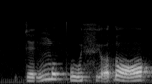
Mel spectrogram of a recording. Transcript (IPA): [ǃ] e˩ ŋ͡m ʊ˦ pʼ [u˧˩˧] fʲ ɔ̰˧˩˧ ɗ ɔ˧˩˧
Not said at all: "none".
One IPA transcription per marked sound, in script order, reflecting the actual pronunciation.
k, u˧˩˧

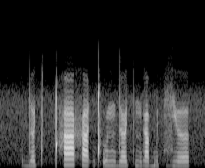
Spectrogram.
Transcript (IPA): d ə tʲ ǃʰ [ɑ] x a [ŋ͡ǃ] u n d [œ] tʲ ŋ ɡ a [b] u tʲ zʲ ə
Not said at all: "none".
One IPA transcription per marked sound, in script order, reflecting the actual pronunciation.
a, ǃʼ, œ, b

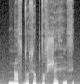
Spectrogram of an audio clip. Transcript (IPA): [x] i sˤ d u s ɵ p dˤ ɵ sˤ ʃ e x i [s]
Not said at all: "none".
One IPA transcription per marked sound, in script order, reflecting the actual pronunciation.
ŋ, s

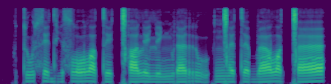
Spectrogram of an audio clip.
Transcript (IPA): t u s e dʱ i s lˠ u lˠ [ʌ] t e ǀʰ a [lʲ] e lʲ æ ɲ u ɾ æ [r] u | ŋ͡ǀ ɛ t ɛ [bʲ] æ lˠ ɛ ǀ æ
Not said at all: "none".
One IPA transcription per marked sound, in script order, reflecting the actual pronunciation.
a, l, r, b

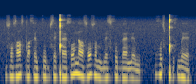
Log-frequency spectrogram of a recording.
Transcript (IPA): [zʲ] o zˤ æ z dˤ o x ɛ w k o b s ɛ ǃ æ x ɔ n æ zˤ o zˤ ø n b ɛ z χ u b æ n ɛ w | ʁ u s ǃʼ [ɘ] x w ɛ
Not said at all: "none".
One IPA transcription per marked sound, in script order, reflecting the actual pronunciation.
z, ɘ

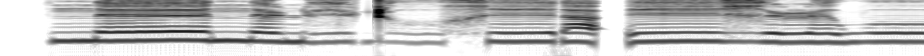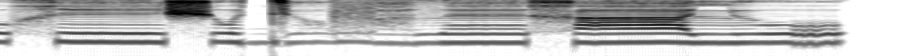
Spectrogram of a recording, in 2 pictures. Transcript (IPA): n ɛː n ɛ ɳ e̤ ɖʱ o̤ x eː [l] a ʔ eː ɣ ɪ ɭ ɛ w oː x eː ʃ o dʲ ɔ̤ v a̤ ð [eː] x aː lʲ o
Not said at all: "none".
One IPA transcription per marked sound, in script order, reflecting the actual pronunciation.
ɾ, ɛː

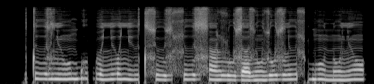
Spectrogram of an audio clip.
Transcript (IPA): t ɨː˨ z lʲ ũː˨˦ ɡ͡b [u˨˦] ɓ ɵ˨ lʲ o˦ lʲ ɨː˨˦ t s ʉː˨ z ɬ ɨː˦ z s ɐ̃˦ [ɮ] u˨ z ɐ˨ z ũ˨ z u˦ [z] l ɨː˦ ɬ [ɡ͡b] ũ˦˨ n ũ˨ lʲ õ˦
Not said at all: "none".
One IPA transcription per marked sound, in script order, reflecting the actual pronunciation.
u˦, ɮ, z, ɡ͡b

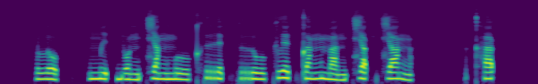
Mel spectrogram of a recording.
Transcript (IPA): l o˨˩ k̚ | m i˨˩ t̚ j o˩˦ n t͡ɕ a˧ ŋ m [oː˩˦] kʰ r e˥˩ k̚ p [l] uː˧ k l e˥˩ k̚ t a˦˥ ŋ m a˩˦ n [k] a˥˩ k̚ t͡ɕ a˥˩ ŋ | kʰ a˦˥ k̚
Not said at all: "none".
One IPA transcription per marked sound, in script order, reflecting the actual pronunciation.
uː˩˦, r, t͡ɕ

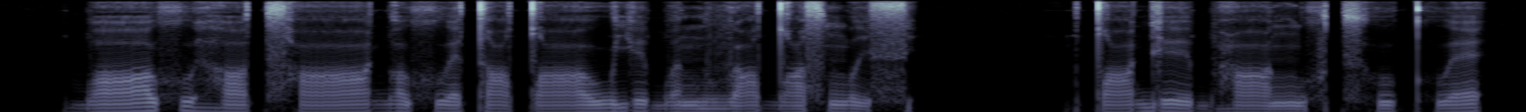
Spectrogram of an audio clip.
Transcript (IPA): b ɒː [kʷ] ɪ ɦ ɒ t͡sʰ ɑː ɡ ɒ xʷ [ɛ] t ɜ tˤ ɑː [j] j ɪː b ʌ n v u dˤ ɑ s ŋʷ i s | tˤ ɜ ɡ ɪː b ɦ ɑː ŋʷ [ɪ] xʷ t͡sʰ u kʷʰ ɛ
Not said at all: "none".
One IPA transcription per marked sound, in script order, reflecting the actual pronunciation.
xʷ, ɛ, w, ɪ

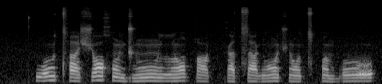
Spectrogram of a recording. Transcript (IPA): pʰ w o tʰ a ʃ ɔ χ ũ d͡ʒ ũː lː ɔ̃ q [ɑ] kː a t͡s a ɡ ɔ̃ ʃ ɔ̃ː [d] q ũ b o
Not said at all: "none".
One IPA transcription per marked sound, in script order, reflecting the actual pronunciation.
ɑ, t͡s

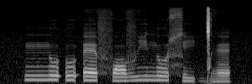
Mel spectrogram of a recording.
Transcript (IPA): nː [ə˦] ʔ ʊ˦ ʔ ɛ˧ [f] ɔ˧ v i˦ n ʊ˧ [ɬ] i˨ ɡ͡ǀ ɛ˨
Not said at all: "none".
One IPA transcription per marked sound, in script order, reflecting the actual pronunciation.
ʊ˦, f, ɬ

